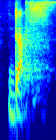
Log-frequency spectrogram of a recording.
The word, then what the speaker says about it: das: Dust. You pronounce it as dust. Without the T.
